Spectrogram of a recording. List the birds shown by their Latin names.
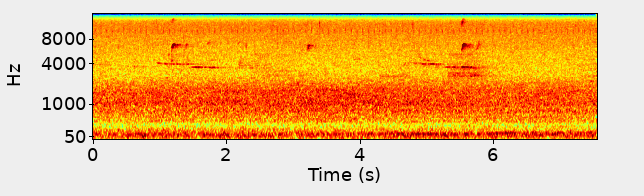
Poecile atricapillus, Cardinalis cardinalis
